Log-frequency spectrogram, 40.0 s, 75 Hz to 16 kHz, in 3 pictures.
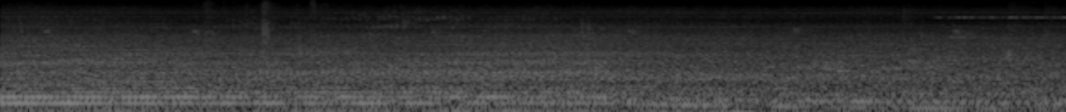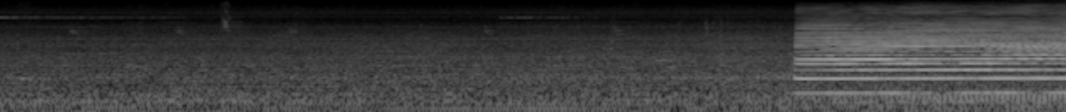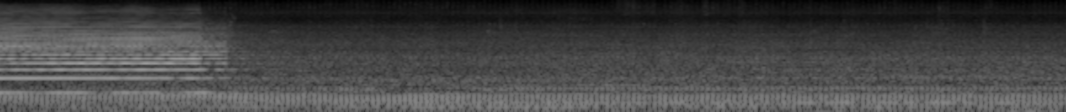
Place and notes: Liuqiu Township, Taiwan - Near the harbor
Near the harbor, In the square in front of the temple, Cruises and Yachts, Whistle sound
Zoom H2n MS +XY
